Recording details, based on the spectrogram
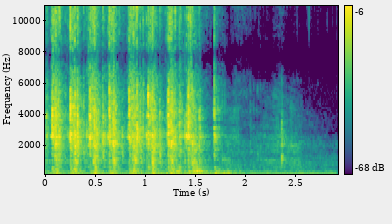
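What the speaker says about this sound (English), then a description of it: "I'm gonna just whisk that a little bit together." Mini whisk rapidly beating Greek salad dressing in a small bowl, a quick run of close, light ticking clicks for about a second and a half, then slowing to a few scattered taps before going quiet.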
